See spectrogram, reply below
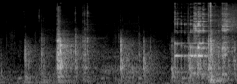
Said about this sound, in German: Ja, die Spülmaschine muss ich auch ausräumen.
